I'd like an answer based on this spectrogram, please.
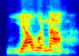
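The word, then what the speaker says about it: יונה: Which is pronounced Yawanah, all right? And this is also the name of the prophet Jonah in Hebrew, Yawanah, which means dove, all right?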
